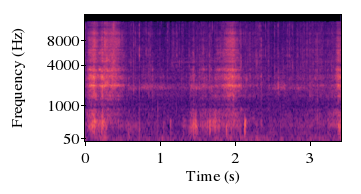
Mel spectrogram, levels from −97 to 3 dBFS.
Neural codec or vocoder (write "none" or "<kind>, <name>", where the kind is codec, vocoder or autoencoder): none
